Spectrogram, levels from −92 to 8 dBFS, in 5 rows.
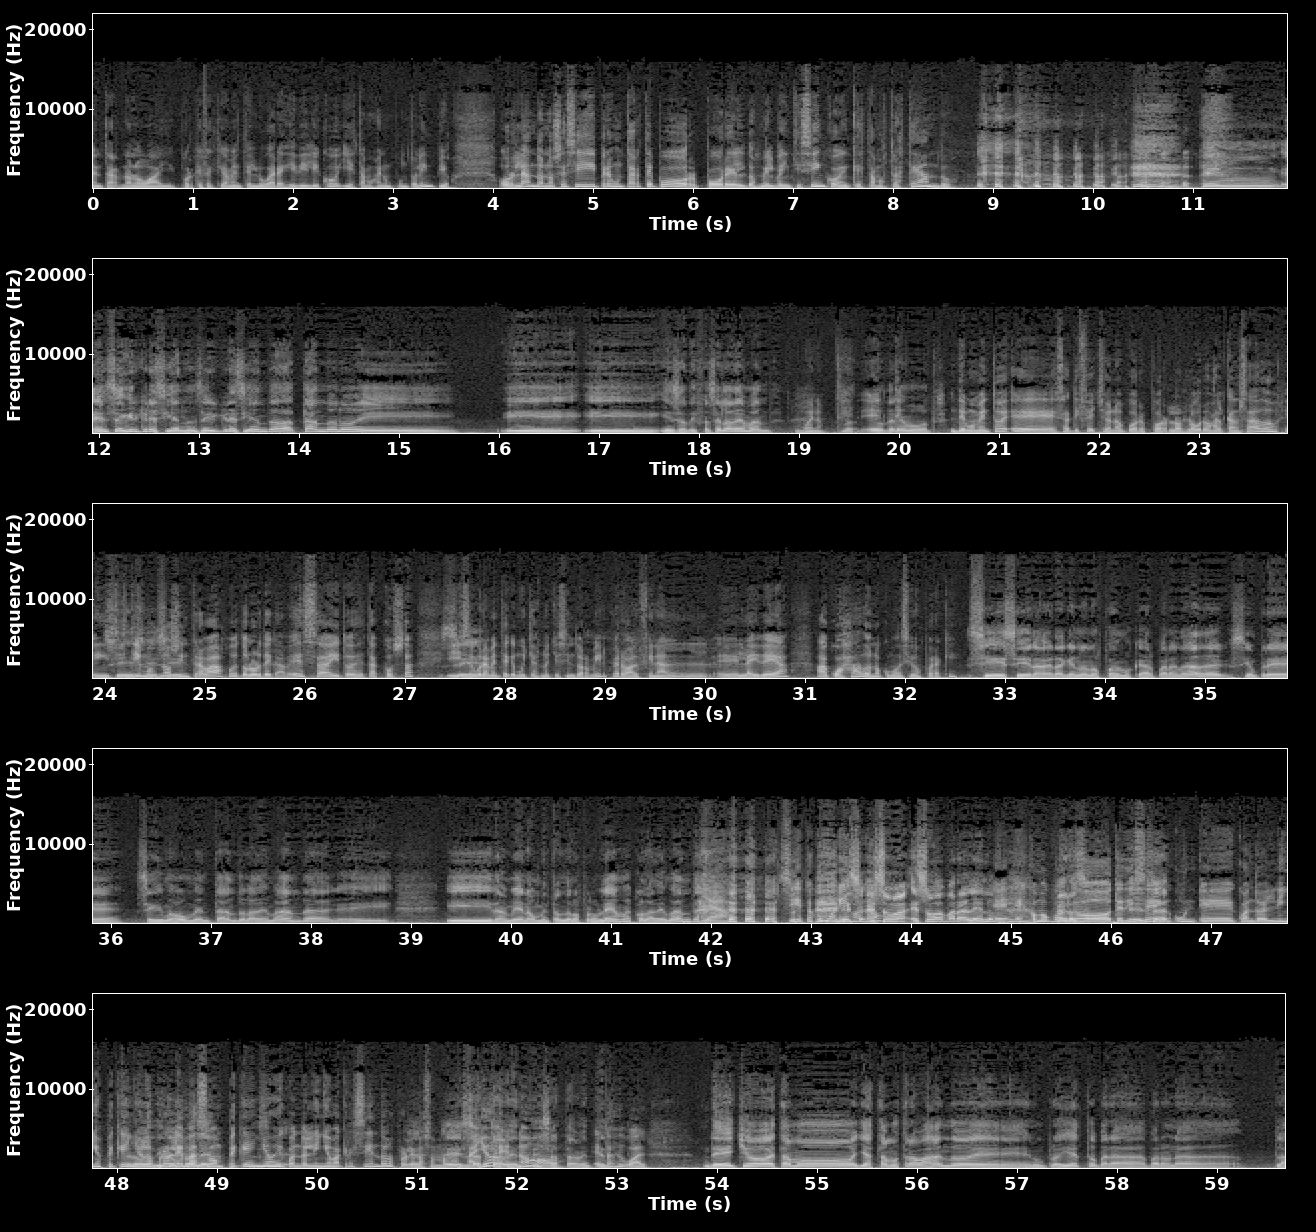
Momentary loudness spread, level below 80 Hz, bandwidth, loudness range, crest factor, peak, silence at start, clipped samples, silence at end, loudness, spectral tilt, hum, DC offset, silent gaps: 9 LU; -38 dBFS; 16 kHz; 6 LU; 18 dB; 0 dBFS; 0 s; under 0.1%; 0 s; -18 LUFS; -5.5 dB/octave; none; under 0.1%; none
